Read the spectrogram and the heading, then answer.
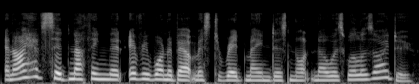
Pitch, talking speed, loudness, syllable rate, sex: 220 Hz, 270 wpm, -17 LUFS, 6.2 syllables/s, female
